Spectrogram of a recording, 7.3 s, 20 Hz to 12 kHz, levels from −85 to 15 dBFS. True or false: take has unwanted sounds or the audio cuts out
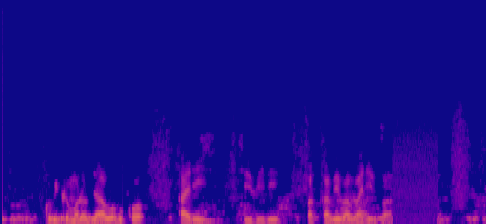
false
